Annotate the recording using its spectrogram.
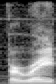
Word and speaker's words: beret: beret 它也原本是从法文，所以最后的那个 t 它不发音。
